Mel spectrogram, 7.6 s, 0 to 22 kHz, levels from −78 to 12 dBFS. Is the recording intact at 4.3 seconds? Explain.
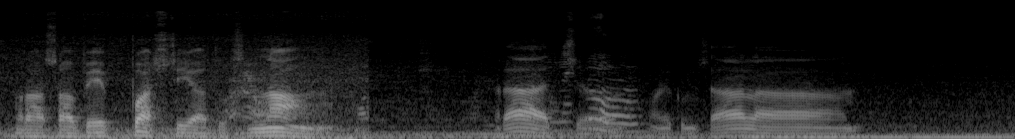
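Yes, at 4.3 seconds the audio plays through cleanly, with no dropout, click, distortion or other fault at that moment.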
